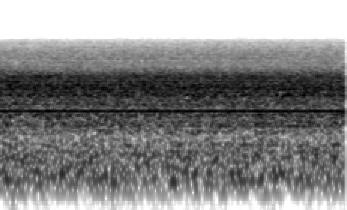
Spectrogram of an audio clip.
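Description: Steady background hiss of an open microphone line with a faint steady tone running through it.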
